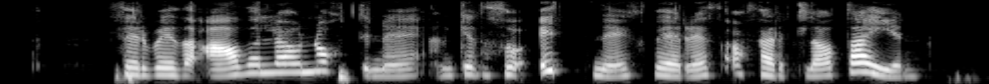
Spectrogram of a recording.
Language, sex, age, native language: Icelandic, female, 20-29, Icelandic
